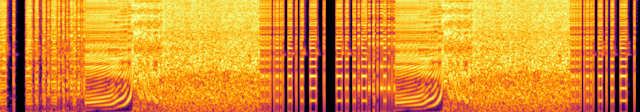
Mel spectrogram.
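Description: Harsh, heavily distorted digital noise with stuttering dropouts; a glitchy falling sweep cuts through about a second in and again about four seconds in.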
